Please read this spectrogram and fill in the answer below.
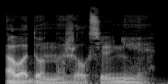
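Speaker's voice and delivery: plain reading voice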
